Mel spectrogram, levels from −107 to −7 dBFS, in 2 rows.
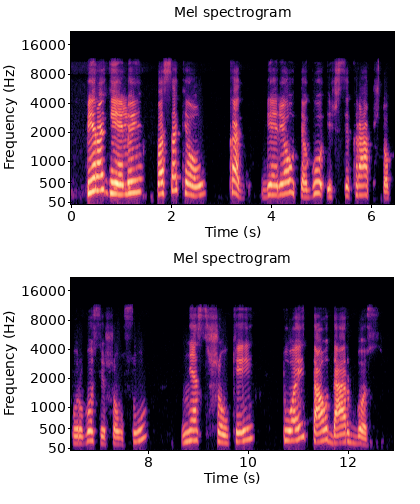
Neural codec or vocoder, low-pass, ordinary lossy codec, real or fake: none; 10.8 kHz; Opus, 32 kbps; real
